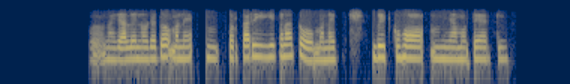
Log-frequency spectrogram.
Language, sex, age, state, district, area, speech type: Santali, female, 18-30, West Bengal, Bankura, rural, conversation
